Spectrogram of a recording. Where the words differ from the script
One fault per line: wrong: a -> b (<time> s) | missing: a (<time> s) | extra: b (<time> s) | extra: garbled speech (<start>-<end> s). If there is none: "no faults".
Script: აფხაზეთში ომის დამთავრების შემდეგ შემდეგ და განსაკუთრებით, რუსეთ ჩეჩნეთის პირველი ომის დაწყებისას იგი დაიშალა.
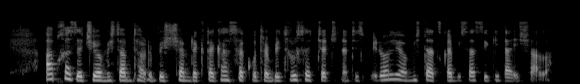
missing: შემდეგ (2.1 s)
